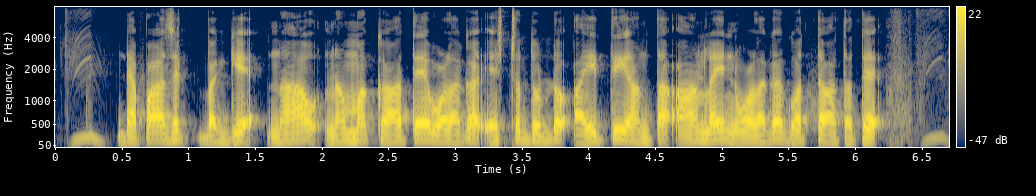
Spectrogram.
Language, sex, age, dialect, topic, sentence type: Kannada, male, 18-24, Central, banking, statement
